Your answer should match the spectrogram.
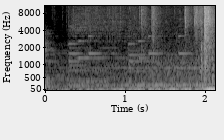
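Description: Faint background music with steady sustained notes. A few light clicks come in the second half as the frozen card stack is handled.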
